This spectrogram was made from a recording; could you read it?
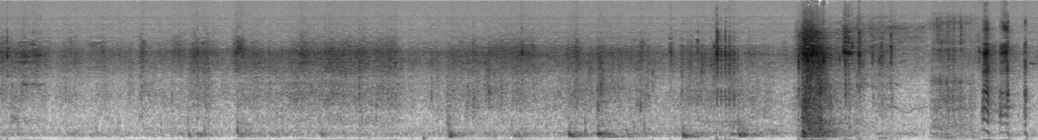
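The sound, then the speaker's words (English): A door opens with a sharp knocking thunk partway through, followed by the shuffling footsteps of Loomis walking in, over a steady hiss of room noise and faint movement. “Loomis walking into the door.”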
